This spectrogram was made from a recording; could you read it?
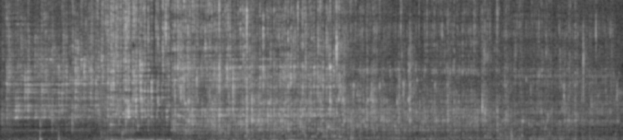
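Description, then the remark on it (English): Kombucha that has been sitting for a week pours steadily into a bottle, a continuous splashing, gurgling stream with a few faint drips and clinks, fairly quiet and with no one talking. “I'm going to add the kombucha that's been sitting for a week to the vessels.”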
